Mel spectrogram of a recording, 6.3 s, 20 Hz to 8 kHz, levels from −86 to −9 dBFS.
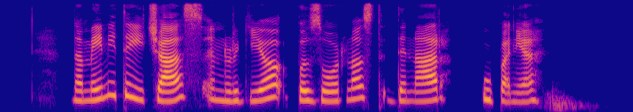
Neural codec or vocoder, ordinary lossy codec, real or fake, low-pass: codec, 16 kHz, 2 kbps, X-Codec, WavLM features, trained on Multilingual LibriSpeech; none; fake; 7.2 kHz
